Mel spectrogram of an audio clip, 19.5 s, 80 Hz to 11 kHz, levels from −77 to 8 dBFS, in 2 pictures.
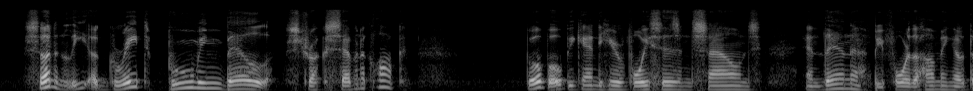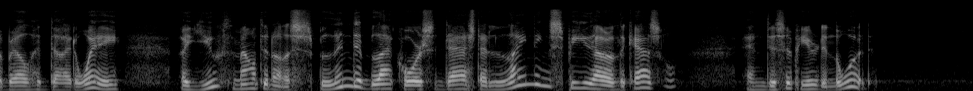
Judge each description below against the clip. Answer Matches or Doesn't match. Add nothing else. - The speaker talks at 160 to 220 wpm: Doesn't match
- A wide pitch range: Matches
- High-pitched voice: Doesn't match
